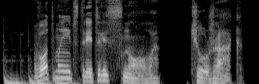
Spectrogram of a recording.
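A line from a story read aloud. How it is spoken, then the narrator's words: Otherworldly laughing voice. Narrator (Russian): рассмеялся одержимый своим потусторонним голосом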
